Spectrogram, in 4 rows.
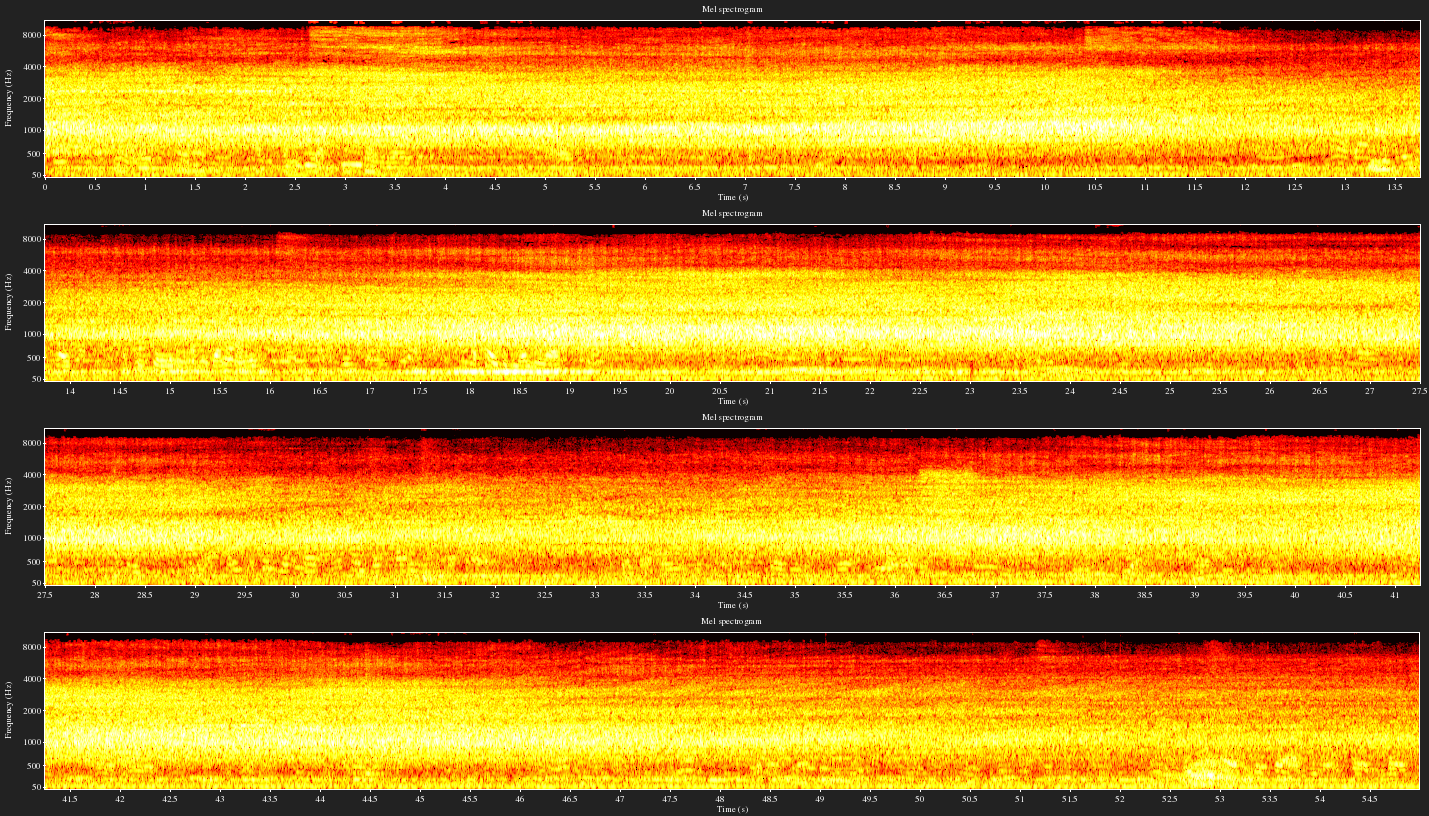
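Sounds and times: crowd chattering: 0:00.0 - 0:54.9.

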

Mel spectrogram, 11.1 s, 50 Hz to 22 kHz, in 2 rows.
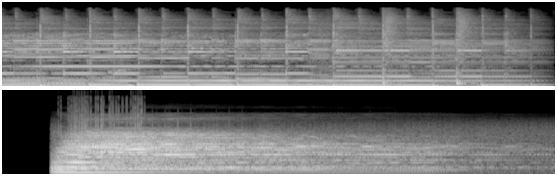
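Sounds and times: gong-like metallic hit ringing: 0:06.0 - 0:11.0.

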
